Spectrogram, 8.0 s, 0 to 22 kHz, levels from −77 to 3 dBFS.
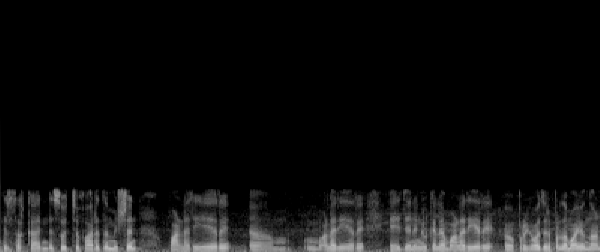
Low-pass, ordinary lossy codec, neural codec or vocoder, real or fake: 5.4 kHz; none; none; real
